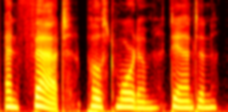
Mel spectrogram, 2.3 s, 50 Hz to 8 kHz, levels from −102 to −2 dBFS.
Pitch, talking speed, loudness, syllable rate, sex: 180 Hz, 105 wpm, -19 LUFS, 3.7 syllables/s, female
